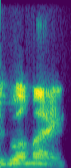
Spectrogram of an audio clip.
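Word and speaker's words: gourmet: ক নাই okay alright so আমরা দেখলাম যে উচ্চারণটা কি যে হাই কোয়ালিটি ফুড অথবা যখন আপনি এক্সপেন্সিভ ফুডের কথা বলতেছেন সেটাকে বলে গ্রুমে ওকে লেটস সি তাহলে আমরা জেনারেল টার্মস কিছু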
